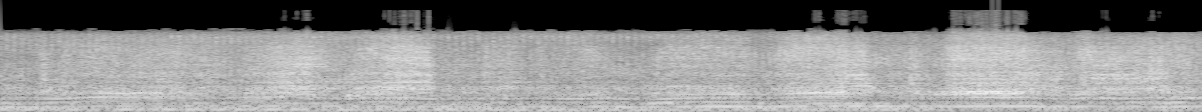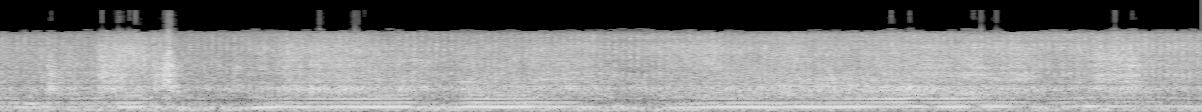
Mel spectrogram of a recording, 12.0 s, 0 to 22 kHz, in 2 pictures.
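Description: Small 4x4 off-roader's engine revving up and down as it drives a bumpy dirt course, the revs rising and falling several times.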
